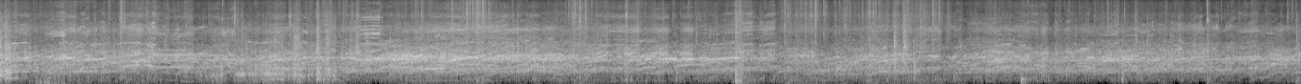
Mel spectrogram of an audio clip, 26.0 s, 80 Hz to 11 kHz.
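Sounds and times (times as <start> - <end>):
chickens clucking: 0.0 - 26.0.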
